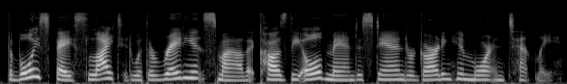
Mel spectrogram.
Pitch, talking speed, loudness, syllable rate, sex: 225 Hz, 200 wpm, -20 LUFS, 5.0 syllables/s, female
